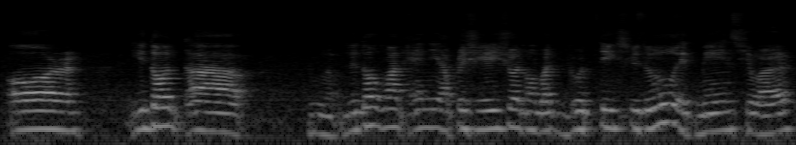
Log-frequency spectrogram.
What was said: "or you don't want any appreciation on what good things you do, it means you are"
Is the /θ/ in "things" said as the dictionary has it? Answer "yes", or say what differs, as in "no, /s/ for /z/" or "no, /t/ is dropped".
no, /t/ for /θ/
